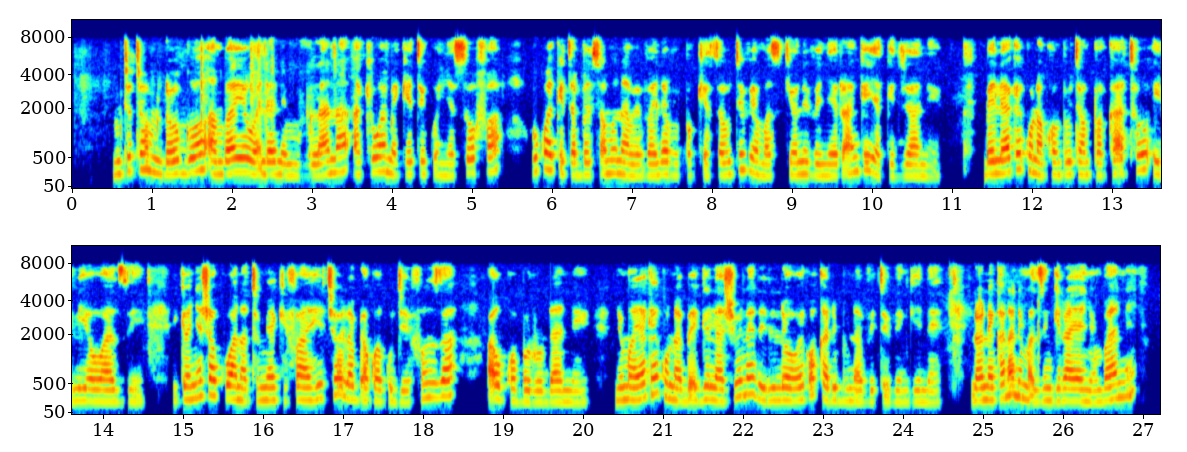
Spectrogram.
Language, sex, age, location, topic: Swahili, female, 18-24, Nairobi, education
